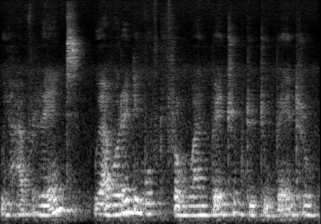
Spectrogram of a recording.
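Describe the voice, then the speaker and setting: A woman's voice: low voice, fairly even intonation, moderate pace, gravelly, warm tone, far from the mic. A young Kenyan woman telling her own life story to the camera, emotional and repeating phrases for emphasis. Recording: echoey room, voice a bit off-mic, faint background hum.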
